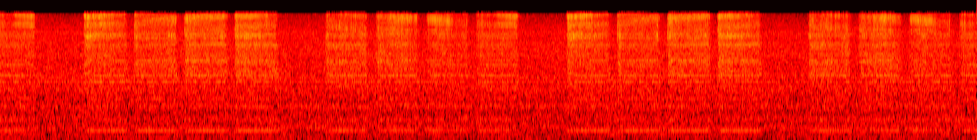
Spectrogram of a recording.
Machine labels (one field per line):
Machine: slide rail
